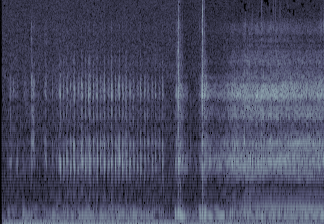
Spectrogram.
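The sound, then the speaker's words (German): A spider's courtship vibration, amplified into a continuous gritty, rumbling buzz with a steady low drone, broken by two sharp clicks near the middle. Loud, with no voices. “Ganz so lange Zeit haben wir jetzt vielleicht nicht, aber wir haben einen Ton, damit man sich mal anhören kann, wie das klingt bei der Spinne.”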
